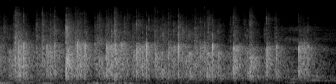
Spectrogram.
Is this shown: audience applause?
yes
